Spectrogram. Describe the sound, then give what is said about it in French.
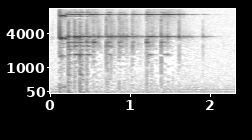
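A doorbell rings at a front door with a bright, rapid metallic trill in two quick bursts, then one short final ring that fades away. “Enfin, 10 heures arrivent. L'on sonne à la porte.”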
